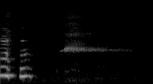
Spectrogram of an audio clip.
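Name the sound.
sneeze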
